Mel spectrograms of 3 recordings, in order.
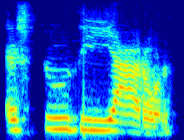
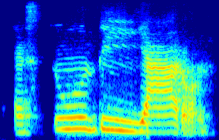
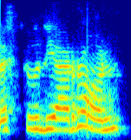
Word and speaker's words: estudiaron: Again, not estudiaron with a stress on the O at the end, but estudiaron. Remember, in Spanish, we always put the stress, always with an asterisk. In general, we always put the stress on the second to last vowel in the word.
